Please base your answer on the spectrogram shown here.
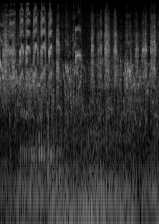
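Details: Aviary budgerigars chirping, a fast run of bright high tweets, about three or four a second, with soft flock chatter underneath.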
